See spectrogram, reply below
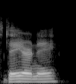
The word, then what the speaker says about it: Desharnais: That's pretty close. Desharnais. – Desharnais, yeah. So such a great memory, you know.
